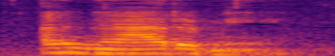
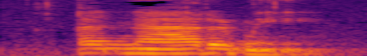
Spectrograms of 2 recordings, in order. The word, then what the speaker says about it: anatomy: between two vowel sounds anatomy anatomy therefore it is the flap T sound or D Anatomy and again the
